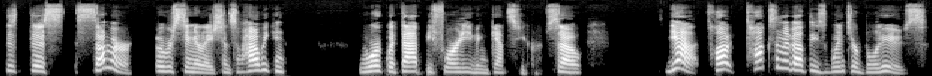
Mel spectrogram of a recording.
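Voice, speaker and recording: A woman in her fifties hosting a casual interview over a video call, energetic and laughing often. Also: on the high side, moderate pace, dry recording, rough recording. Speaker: podcast host. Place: bright room at home, indoors. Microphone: video call, laptop mic.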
